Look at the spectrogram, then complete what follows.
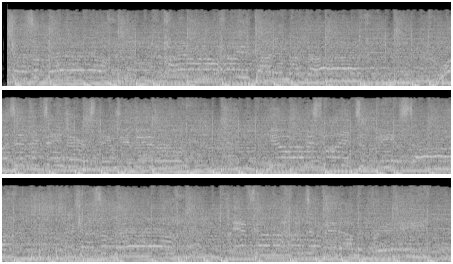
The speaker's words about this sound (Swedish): Ja, men det är klart du ska ha lite finsk rock.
